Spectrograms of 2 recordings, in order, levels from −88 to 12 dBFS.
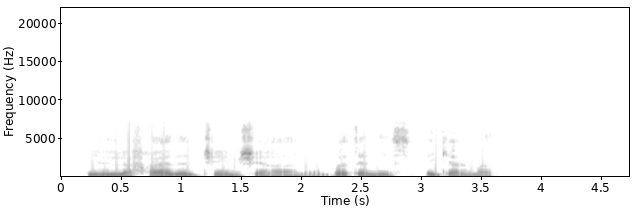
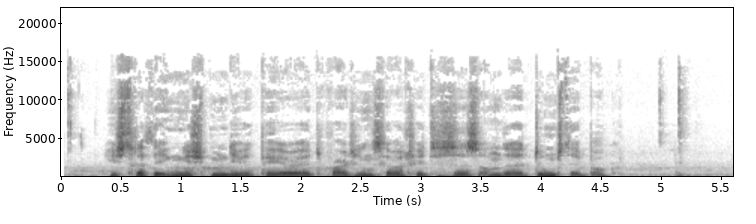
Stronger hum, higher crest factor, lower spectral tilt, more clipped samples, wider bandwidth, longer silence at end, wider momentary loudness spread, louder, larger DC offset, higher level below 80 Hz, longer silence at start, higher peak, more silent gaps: neither; about the same, 20 dB vs 18 dB; about the same, -5.5 dB/octave vs -5.5 dB/octave; neither; second, 7.4 kHz vs 16 kHz; first, 1.15 s vs 0.2 s; second, 9 LU vs 15 LU; second, -51 LUFS vs -22 LUFS; neither; second, -70 dBFS vs -42 dBFS; first, 0.2 s vs 0.05 s; second, -32 dBFS vs -4 dBFS; neither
